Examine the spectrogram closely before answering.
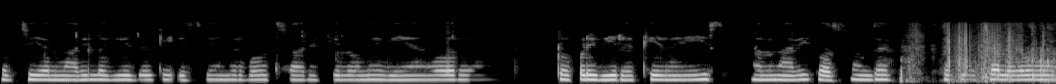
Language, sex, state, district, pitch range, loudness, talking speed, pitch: Hindi, female, Bihar, Jahanabad, 210-220 Hz, -17 LUFS, 155 wpm, 215 Hz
